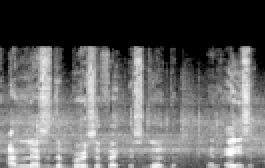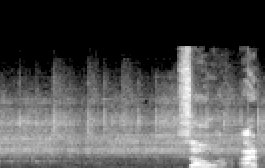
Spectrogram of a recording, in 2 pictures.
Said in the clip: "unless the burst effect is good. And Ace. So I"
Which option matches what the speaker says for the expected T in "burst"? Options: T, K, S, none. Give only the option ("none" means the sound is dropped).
none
